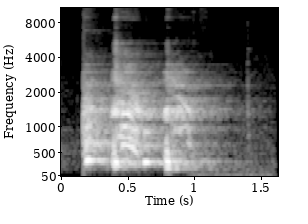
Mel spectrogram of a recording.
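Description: A boy's short run of about four quick, voiced coughs, from a child without COVID.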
